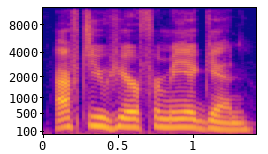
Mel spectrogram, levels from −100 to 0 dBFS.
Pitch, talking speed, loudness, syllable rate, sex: 165 Hz, 250 wpm, -17 LUFS, 6.3 syllables/s, female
